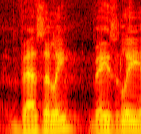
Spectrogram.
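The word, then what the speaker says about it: Wessely: Naftali Vesely, I've heard different pronunciations, or just Vesel. Sometimes his name is just pronounced Vesel.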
